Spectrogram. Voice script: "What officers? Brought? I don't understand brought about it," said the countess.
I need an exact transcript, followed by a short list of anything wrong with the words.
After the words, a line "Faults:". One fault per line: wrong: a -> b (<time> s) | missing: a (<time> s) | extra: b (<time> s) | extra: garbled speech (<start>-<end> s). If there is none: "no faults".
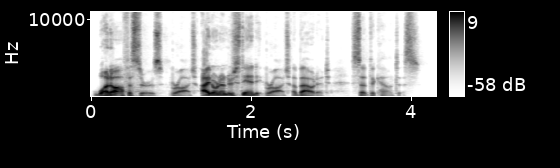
"What officers? Brought? I don't understand brought about it," said the countess.
Faults:
no faults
